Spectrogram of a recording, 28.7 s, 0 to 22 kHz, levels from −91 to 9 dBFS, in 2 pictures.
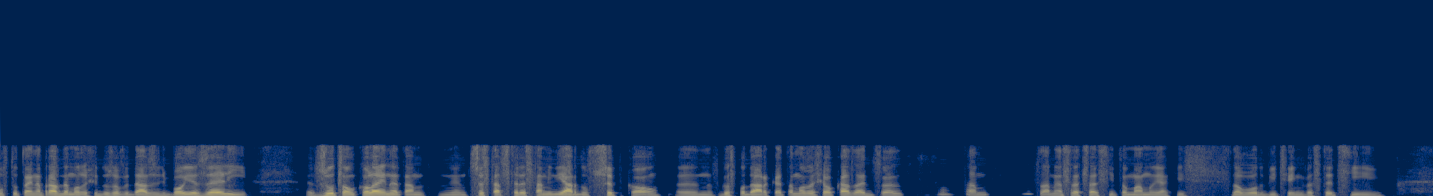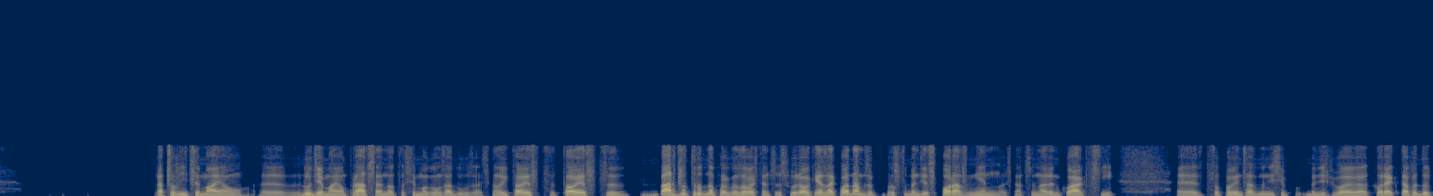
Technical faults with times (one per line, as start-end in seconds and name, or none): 0.00-28.67 aliasing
